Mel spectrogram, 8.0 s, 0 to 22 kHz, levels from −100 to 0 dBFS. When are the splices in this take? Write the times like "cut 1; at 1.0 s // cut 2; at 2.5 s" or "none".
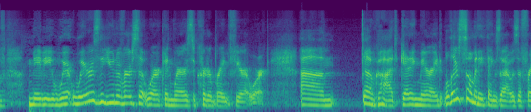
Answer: none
